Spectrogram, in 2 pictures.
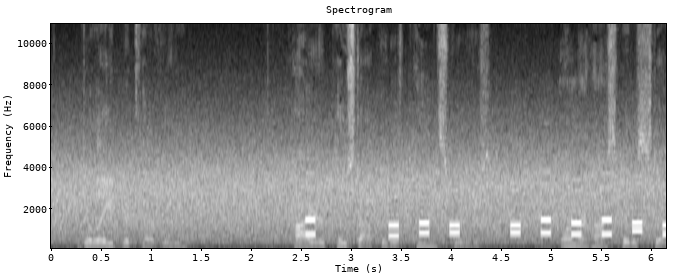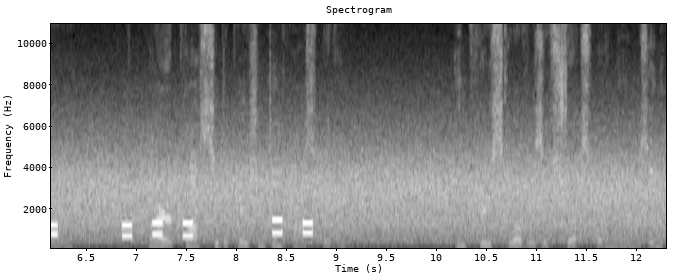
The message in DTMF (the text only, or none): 6 187 795604 152 98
